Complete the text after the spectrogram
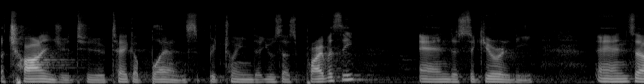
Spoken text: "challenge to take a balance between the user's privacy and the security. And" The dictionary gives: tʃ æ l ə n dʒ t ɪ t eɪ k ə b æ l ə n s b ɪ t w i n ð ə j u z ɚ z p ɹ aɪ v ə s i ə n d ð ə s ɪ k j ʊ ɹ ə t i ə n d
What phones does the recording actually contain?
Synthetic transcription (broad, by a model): tʃ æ l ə n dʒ t ɪ t eɪ k ə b l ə n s b ɪ t w i n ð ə j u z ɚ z p ɹ aɪ v ə s i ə n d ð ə s ɪ k j ʊ ɹ ə t i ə n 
